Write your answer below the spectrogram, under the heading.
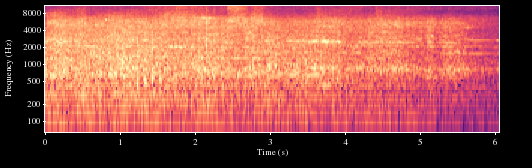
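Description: Freight train rolling by: steel wheels clatter over the rail joints, with a faint wheel squeal briefly in the middle. The sound fades steadily over the second half.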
